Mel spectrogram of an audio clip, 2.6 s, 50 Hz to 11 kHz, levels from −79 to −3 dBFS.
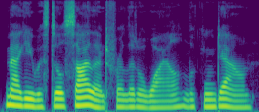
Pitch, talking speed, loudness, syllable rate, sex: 160 Hz, 230 wpm, -16 LUFS, 6.1 syllables/s, female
